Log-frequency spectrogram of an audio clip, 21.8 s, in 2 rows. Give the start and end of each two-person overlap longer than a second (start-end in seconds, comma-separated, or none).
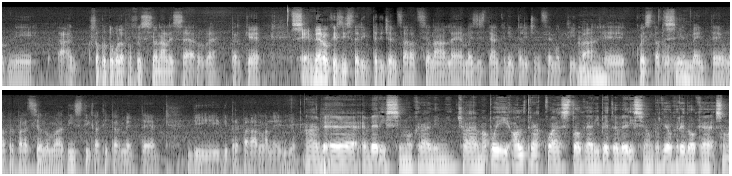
none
